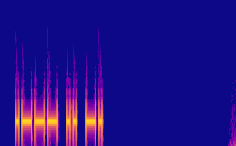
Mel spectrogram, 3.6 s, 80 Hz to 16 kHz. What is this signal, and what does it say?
Morse code, heard as a keyed tone, about 25 wpm, 700 Hz. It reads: JIN
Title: USA Call Sign Postfixes - 3 Letters 25wpm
